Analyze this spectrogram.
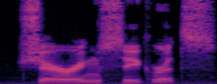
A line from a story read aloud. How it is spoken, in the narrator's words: he asked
